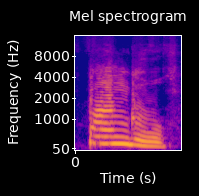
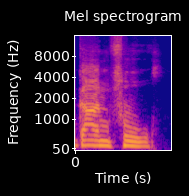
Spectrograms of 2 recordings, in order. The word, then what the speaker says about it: Fangool: It's Fangool, not gone fool.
